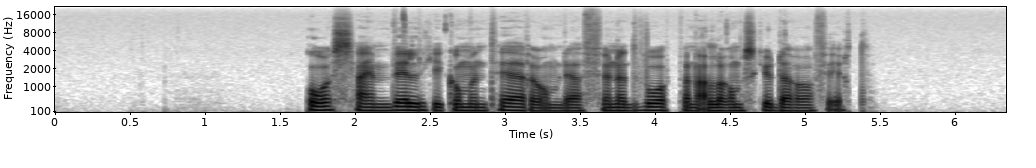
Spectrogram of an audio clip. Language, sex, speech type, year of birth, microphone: Norwegian, male, read, 1987, Sennheiser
